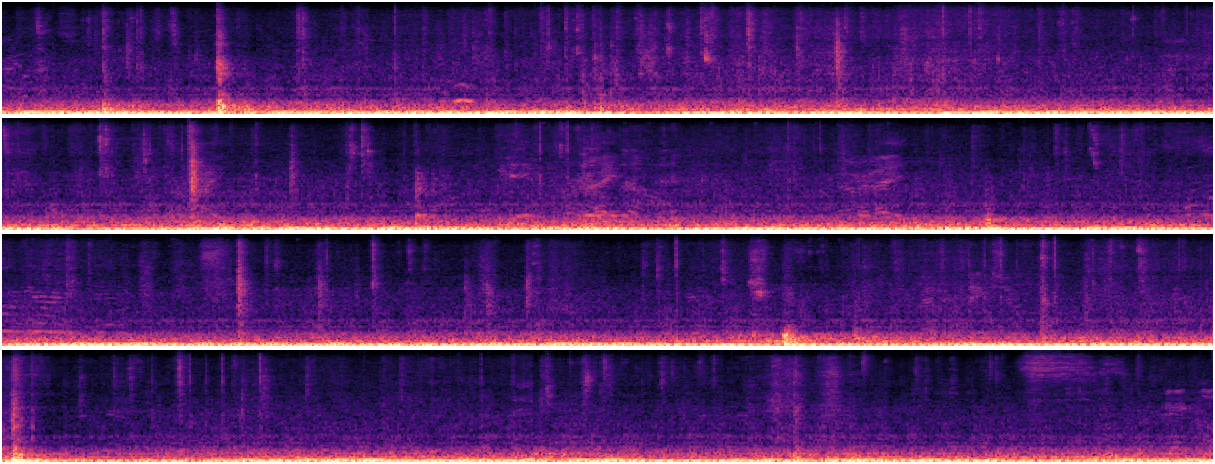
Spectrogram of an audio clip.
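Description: A fishing boat's engine running with a steady low rumble and hum.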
